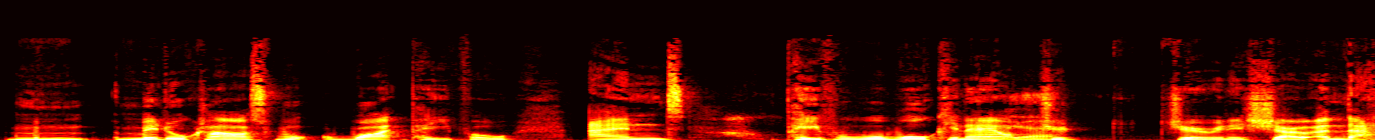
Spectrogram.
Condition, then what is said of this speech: Stuttering. You know, it, it, it, may not have taken me five minutes <laughs> because I, I took longer t- t- <laughs> tonight.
